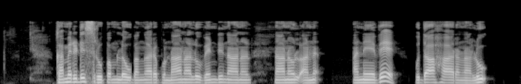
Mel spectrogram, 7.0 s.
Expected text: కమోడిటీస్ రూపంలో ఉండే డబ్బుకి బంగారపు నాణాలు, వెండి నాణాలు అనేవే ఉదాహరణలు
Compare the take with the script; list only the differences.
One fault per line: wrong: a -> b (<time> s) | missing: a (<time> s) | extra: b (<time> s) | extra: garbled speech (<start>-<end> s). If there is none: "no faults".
missing: ఉండే డబ్బుకి (1.7 s)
